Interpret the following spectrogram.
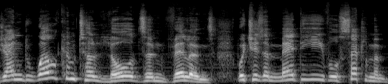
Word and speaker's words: villein: but this is a different sort of villain this is pronounced the same and i did look this up on the internet obviously but this villain actually is a medieval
